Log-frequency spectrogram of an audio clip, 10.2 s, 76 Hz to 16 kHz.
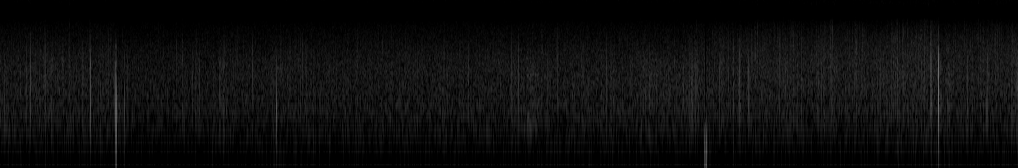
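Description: Steady hiss of an early-1930s optical film soundtrack, dotted with scattered clicks and pops, the loudest about a second in and another near the end. There is a low thump about seven seconds in.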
